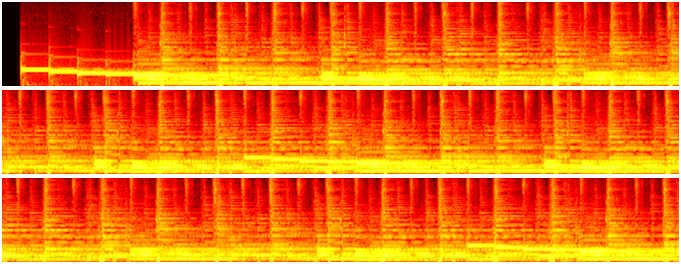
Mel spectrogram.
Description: Ukulele song

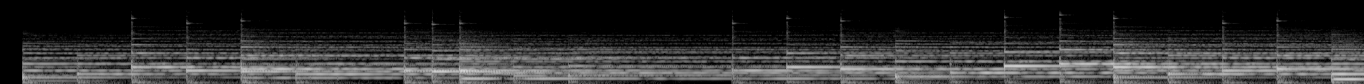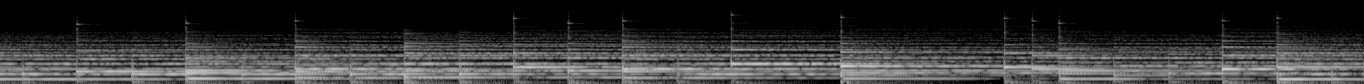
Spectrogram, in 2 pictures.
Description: spa music 432 Hz; uzdrawianie miloscia

